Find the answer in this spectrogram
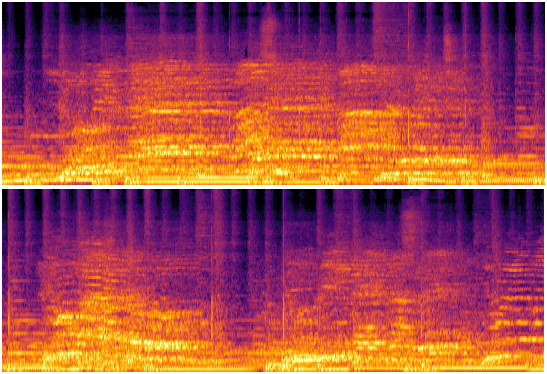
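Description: A church worship team of men and women singing a gospel worship song together into microphones, backed by a live band with held low bass notes.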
